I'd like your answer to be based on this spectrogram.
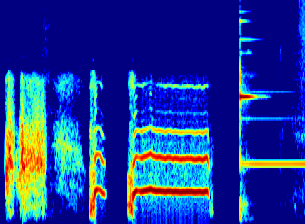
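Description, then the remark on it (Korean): A person vocally imitates a steam locomotive with a few quick, breathy chuffs, then a loud, steady whistle-like hoot held for about a second, and a final bright ringing tone, alone. “증기기관차 한번 오랜만에 들어볼게요.”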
